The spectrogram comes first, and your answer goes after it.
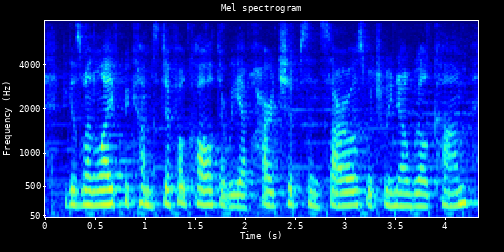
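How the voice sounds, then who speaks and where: A very fast pace with fairly even intonation over faint music in the background. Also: woman. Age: 50s. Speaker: psychologist. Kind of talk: interview answer. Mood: warm, reflective. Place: studio.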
